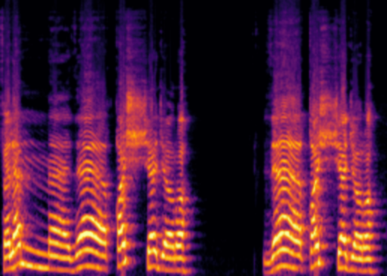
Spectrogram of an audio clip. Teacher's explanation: حذفوا الألف الأولى للتخلص من التقاء الساكنين، فصارت قافا متحركة بالفتح بعدها شين ساكنة مباشرة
